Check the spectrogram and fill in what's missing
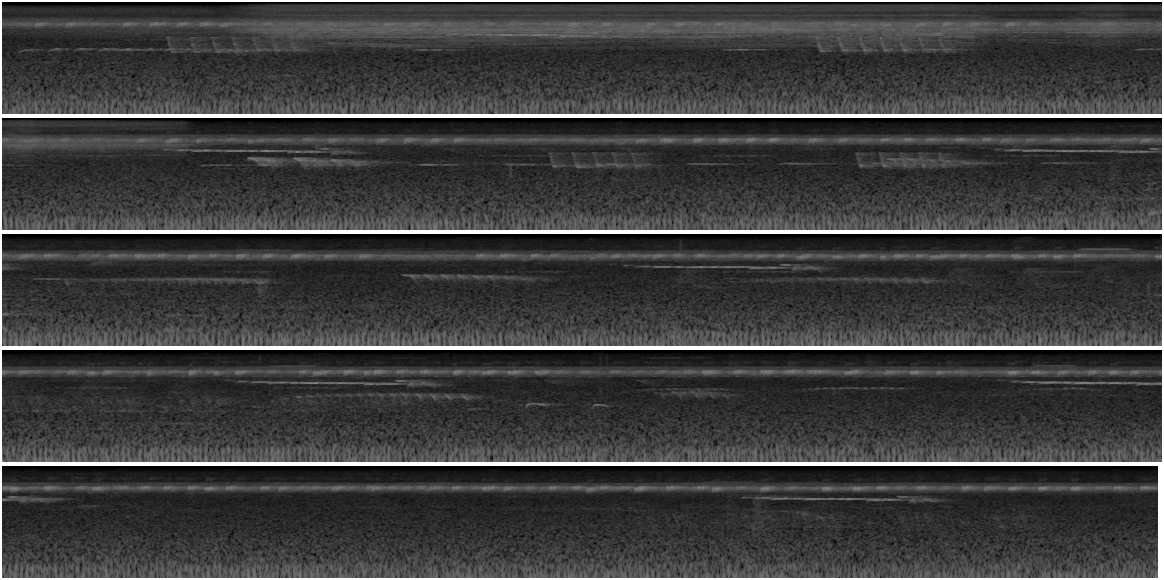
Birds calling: unidentified bird
Buff-throated Woodcreeper (Xiphorhynchus guttatus)
Plain-winged Antshrike (Thamnophilus schistaceus)
Little Tinamou (Crypturellus soui)
Screaming Piha (Lipaugus vociferans)
Solitary Black Cacique (Cacicus solitarius)
Thrush-like Wren (Campylorhynchus turdinus)
Amazonian Grosbeak (Cyanoloxia rothschildii)

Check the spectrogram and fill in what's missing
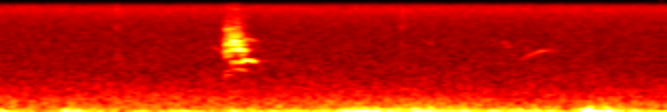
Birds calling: Yellow-fronted Canary (Crithagra mozambica)
Hawaii Amakihi (Chlorodrepanis virens)

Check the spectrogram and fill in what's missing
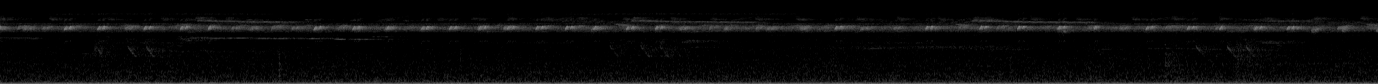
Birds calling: Amazonian Grosbeak (Cyanoloxia rothschildii)
Buff-breasted Wren (Cantorchilus leucotis)
Black-faced Antthrush (Formicarius analis)
unidentified bird

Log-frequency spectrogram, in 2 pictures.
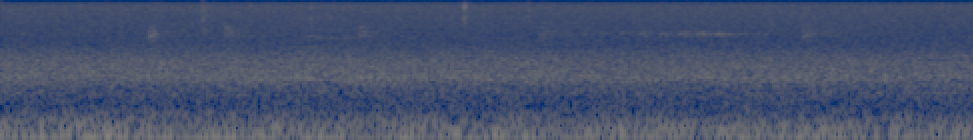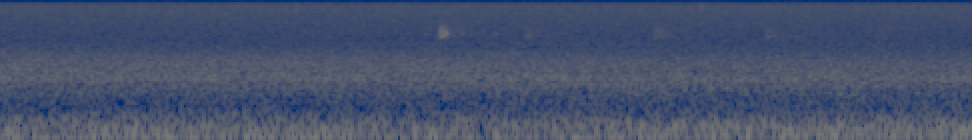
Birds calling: Red-winged Blackbird (Agelaius phoeniceus)

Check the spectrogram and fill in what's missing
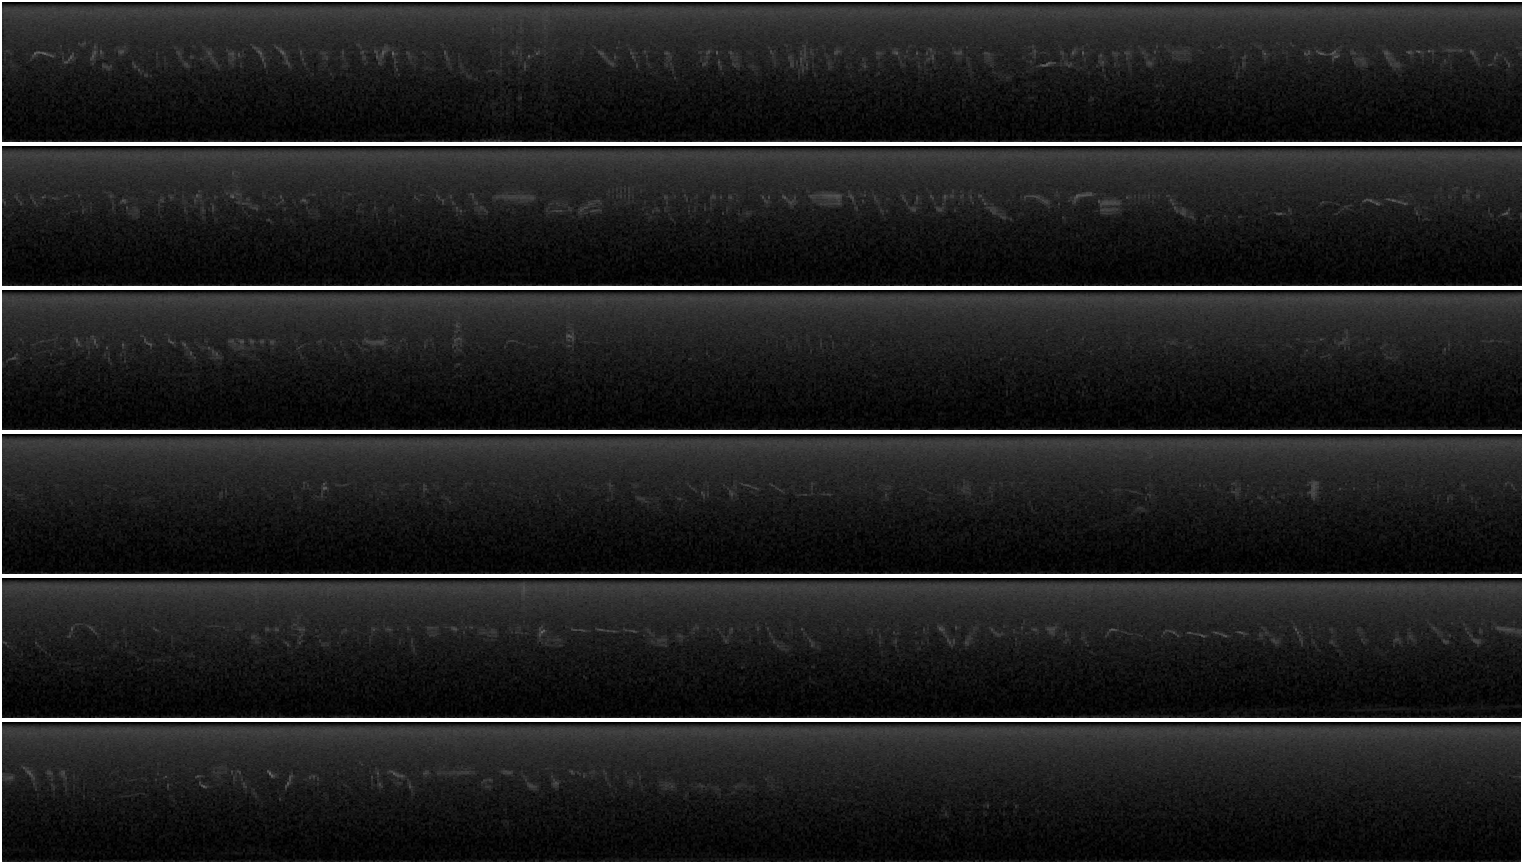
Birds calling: Hawaii Amakihi (Chlorodrepanis virens)
Eurasian Skylark (Alauda arvensis)
Warbling White-eye (Zosterops japonicus)

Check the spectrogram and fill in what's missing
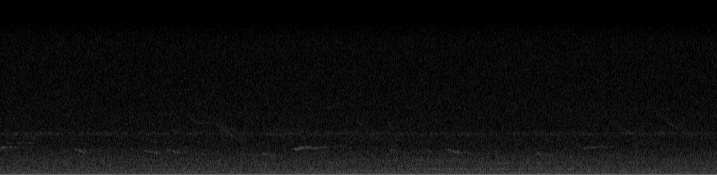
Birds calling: Yellow-backed Oriole (Icterus chrysater)

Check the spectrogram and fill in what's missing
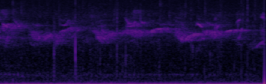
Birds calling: Chinese Hwamei (Garrulax canorus)

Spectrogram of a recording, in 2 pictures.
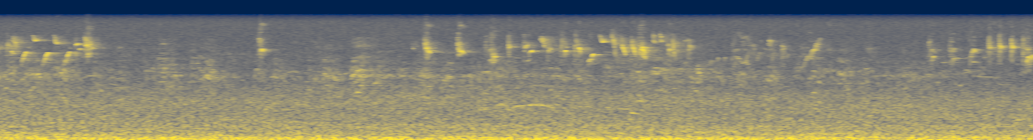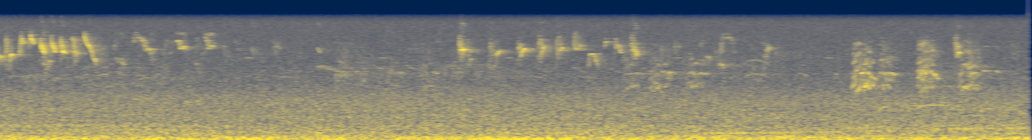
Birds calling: Crimson-fronted Parakeet (Psittacara finschi)
Rufous-capped Warbler (Basileuterus rufifrons)

